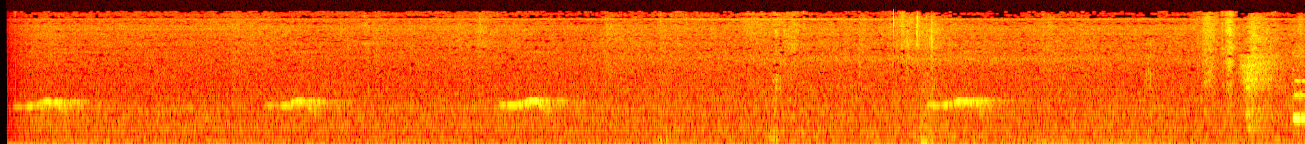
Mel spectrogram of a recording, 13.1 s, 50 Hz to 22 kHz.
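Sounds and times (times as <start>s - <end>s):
bird calling: 0.1s - 1.0s, 2.6s - 3.7s, 4.9s - 5.8s, 9.2s - 10.1s, 12.4s - 13.0s
steady low rumble: 0.1s - 12.9s.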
